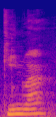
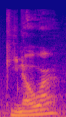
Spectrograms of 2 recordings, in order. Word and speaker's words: quinoa: Yeah, what we provide is quinoa. That's the pronunciation from Latin America, or quinoa, because now we grow it in the Netherlands.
